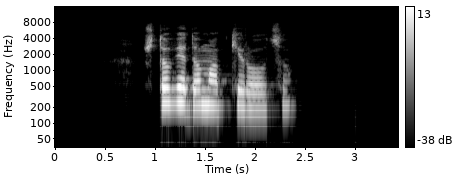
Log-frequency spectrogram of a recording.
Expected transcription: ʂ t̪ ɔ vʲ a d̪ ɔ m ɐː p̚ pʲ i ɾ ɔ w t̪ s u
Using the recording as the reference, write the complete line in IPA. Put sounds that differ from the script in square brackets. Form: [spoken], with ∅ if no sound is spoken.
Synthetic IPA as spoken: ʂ t̪ ɔ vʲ a d̪ ɔ m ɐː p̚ [kʲ] i ɾ ɔ w t̪ s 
